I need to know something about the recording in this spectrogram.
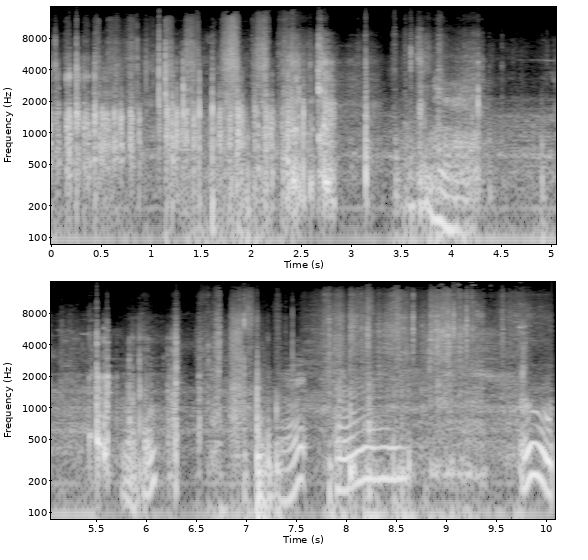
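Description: Plastic clicking and scraping as a red-and-white plastic thermos jug is handled and its screw lid turned, dense in the first three seconds. A man's wordless voice sounds a few times, the longest near the end.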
